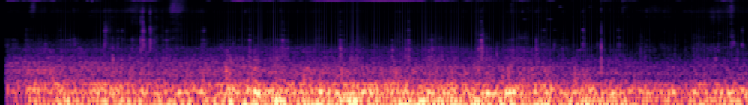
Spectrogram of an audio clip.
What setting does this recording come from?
car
